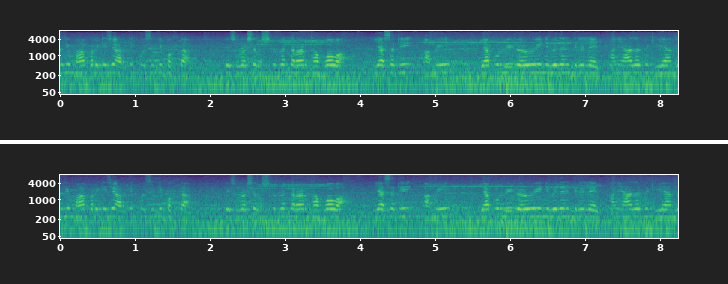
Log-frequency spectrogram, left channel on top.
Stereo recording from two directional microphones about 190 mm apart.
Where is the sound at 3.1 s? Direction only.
10° right (ahead or behind).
